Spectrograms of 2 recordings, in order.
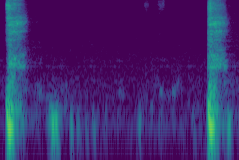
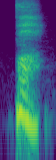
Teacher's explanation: Or the letter P, as in P, Peter P, Puppy. So you don't feel the vibration with the letter P as you do the letter B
